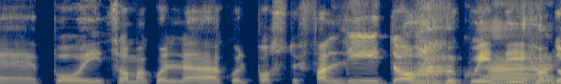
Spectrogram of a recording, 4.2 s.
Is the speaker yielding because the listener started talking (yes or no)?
no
